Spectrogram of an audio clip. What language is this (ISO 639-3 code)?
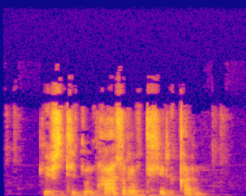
mon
